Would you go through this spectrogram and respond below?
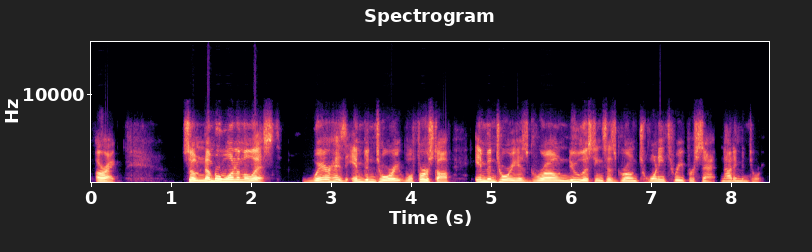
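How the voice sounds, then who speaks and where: A man's voice: fairly high pitch, darkish tone, no room sound, muffled recording. Chatty man hosting a live stream. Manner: chatty, filler-heavy, self-correcting. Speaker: host of a housing market livestream. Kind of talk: casual livestream data rundown.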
